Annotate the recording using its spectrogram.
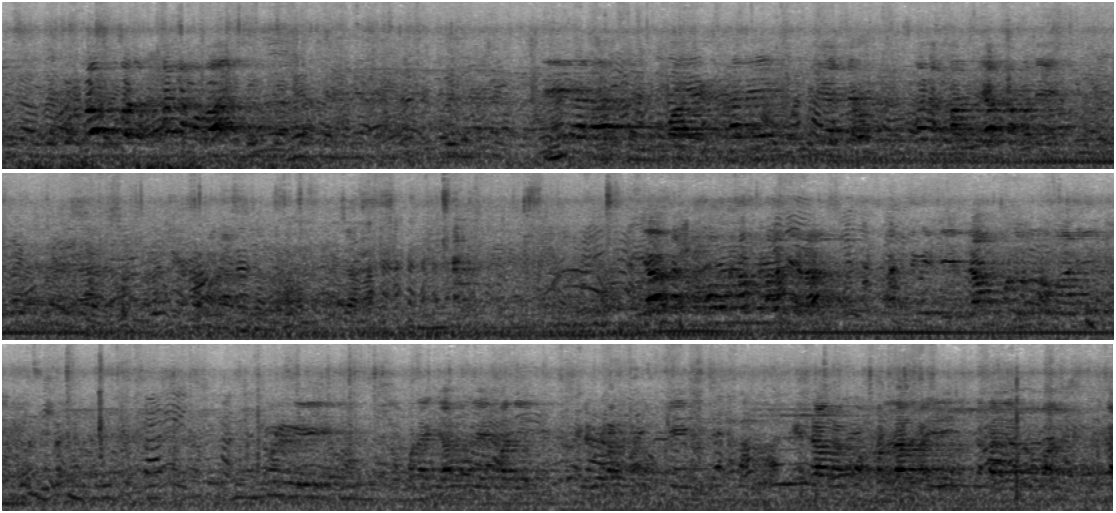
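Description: A large crowd of people chatters and shouts outdoors close by.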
